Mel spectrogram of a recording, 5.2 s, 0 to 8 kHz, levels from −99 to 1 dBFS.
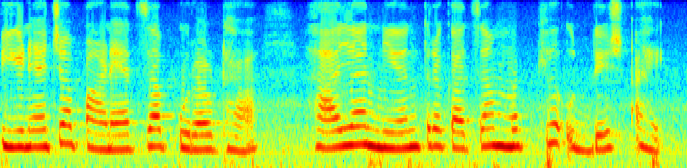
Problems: constant background noise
